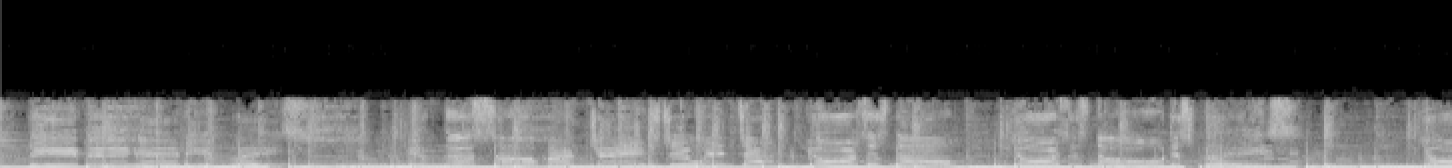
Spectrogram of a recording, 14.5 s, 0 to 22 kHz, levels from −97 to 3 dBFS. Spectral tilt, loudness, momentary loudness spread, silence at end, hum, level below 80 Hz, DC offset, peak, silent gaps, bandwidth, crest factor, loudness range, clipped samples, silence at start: -5 dB/octave; -13 LUFS; 3 LU; 0 s; none; -22 dBFS; 0.6%; -2 dBFS; none; 9.4 kHz; 10 dB; 1 LU; under 0.1%; 0 s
